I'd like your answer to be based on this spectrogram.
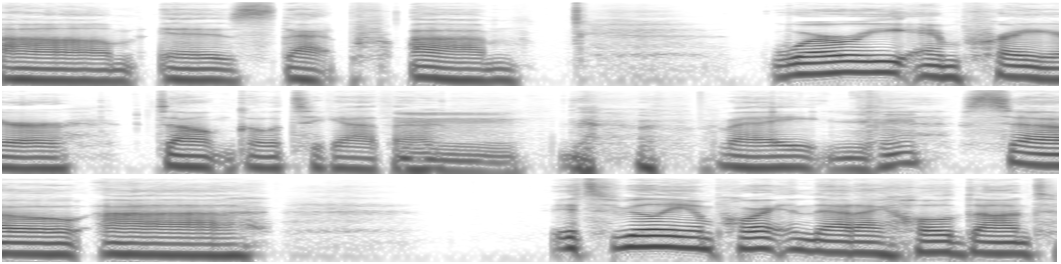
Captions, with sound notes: is that worry and prayer don't go together, right? - Mhm. (chuckles) - So it's really important that I hold on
